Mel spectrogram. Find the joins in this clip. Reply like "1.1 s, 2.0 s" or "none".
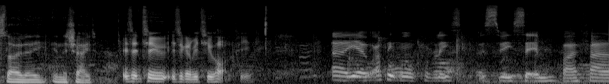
none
